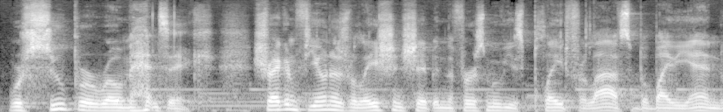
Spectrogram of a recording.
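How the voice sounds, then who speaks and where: A man's voice: lowish voice, a little mellow. A young adult man narrating a scripted video essay in an earnest, opinionated and nostalgic way.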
